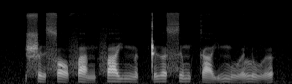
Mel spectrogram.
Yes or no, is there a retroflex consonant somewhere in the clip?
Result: yes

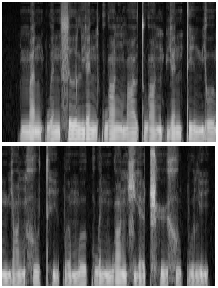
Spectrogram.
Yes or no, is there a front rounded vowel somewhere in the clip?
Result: no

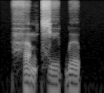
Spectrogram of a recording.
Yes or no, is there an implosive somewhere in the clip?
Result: yes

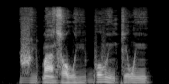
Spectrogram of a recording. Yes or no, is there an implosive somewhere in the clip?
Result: yes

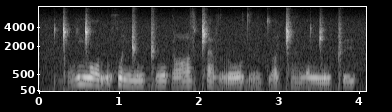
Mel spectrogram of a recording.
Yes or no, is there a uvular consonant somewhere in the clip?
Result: yes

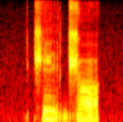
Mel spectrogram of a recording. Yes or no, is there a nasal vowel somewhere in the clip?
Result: yes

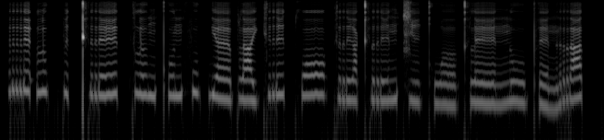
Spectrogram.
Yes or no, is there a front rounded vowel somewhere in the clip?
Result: no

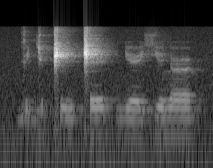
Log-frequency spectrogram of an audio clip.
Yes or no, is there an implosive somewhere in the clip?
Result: no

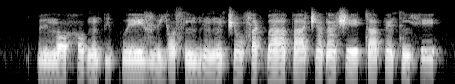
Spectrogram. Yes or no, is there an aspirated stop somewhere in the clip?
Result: no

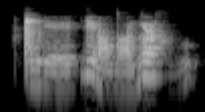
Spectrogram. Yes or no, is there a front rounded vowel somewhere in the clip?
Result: yes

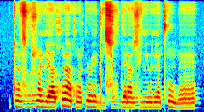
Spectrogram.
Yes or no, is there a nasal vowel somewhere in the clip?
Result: yes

